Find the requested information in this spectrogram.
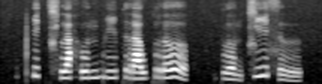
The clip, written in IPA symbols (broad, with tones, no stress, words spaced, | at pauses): pʰi˥˩t̚t͡ɕʰɯ˦˥a̯hu˦˥n biː˦˥pra˦˥wprɤː˥˩ | plo˨˩nt͡ɕiː˥˩ sɯː˨˩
